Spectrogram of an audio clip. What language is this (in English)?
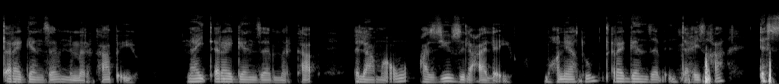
Tigrinya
